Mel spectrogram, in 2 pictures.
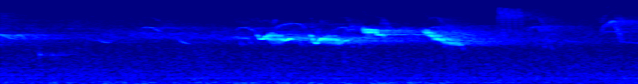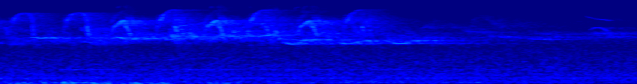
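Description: Birds chirping and calling in a rural ambience: a few louder chirps about two seconds in, then a run of repeated rising-and-falling notes, two or three a second, through the middle.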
